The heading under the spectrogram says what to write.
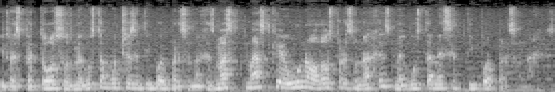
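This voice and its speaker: With music playing behind him, a man in a Mexican accent talks very fast with hardly any pauses, his fairly high pitch showing ordinary variation. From Mexico. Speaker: voice actor. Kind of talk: interview answer.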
